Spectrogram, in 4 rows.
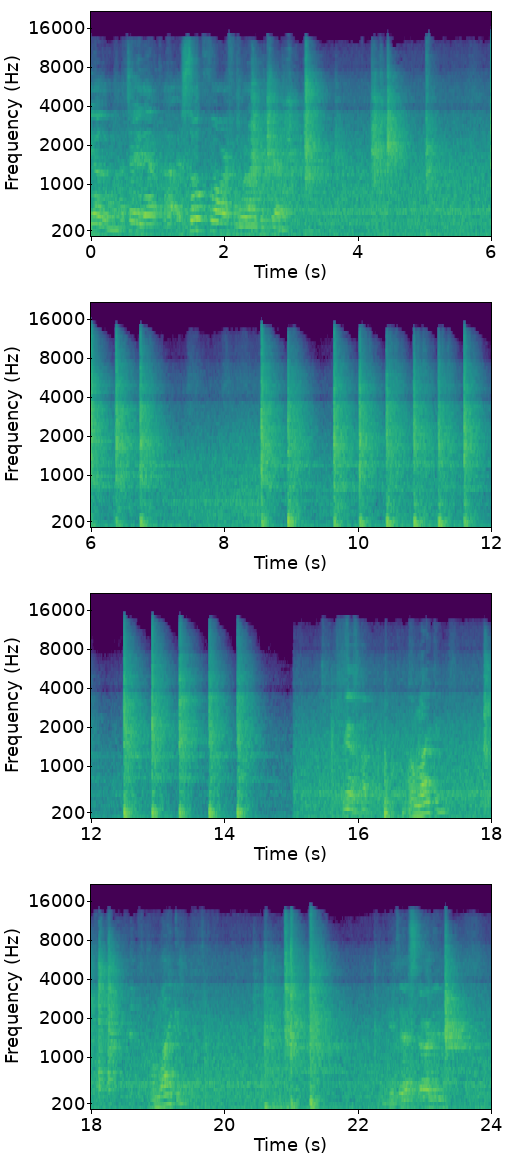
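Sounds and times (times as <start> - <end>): rubber mallet striking steel beams: 6.0 - 7.2, 8.5 - 14.6.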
